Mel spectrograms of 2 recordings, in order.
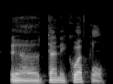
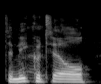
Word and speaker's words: Taniquetil: I mean, first season of the Prancing Pony podcast, I kept going with that Aztec pronunciation, Taniquetl, thanks to Martin Shaw, I think. But no, Taniquetil.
